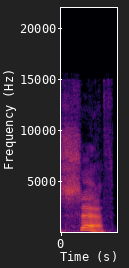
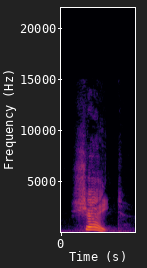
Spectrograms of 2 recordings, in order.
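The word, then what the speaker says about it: שֵׁת: first word is shaped seth is the guy's name seth well it really isn't seth it's shaped in the scriptures and i explain why the the shin gets turned into an s sometimes that was translation and transliteration i don't want to say error but it was close to it okay so that's where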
